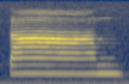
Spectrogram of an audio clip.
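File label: "daan3", Cantonese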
